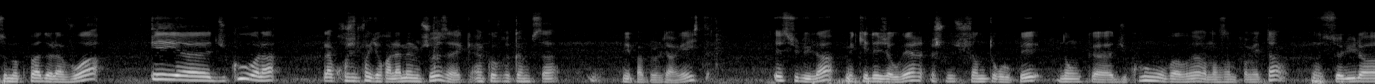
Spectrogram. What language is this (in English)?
French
